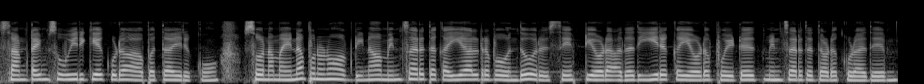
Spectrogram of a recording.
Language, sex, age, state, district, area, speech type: Tamil, female, 30-45, Tamil Nadu, Ariyalur, rural, spontaneous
